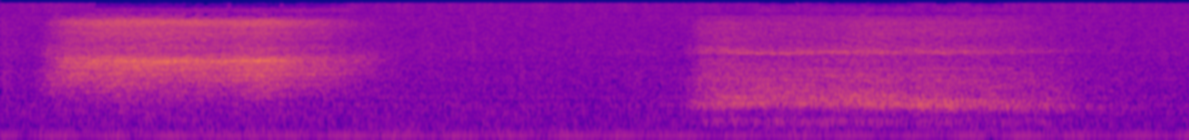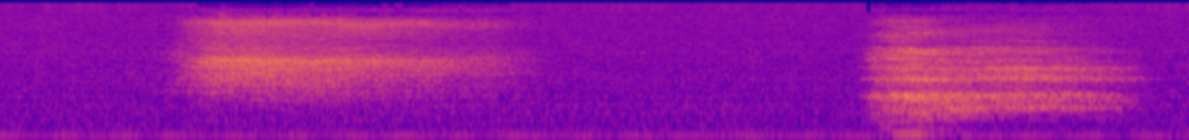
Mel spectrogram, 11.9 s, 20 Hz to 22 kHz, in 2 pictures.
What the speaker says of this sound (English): let's take our 3 inhales together, reaching up to the sky with a controlled breath, and control that exhale down as well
